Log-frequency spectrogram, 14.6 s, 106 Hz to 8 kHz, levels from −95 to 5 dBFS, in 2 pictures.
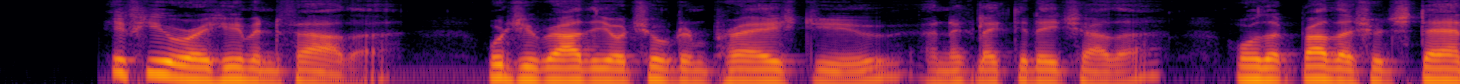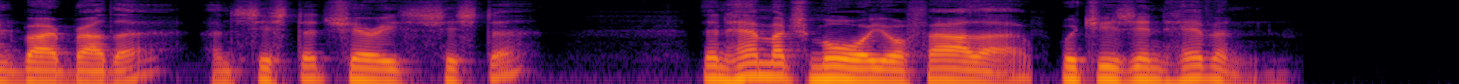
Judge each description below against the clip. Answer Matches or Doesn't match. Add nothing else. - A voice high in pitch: Doesn't match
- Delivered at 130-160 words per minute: Matches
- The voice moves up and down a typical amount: Matches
